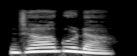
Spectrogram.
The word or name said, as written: ಝಾಗಟಿ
